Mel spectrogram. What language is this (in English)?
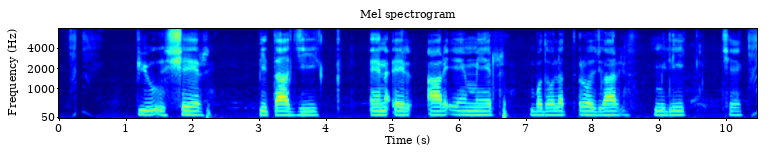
Magahi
